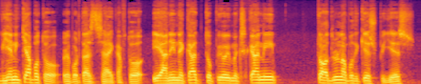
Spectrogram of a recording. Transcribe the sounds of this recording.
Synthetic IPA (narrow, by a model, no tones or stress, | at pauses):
vʝe̞niceɐpo̞t̪o̞ɾe̞po̞ɾt̪ɐzt̪i̥sɐjkɐft̪o̞eɐnine̞kɐt̪i̥t̪o̞ːpio̞ime̞ksi̥kɐni | t̪oɐnd̪lunɐpo̞ðice̞st̪u̥piʝe̞s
